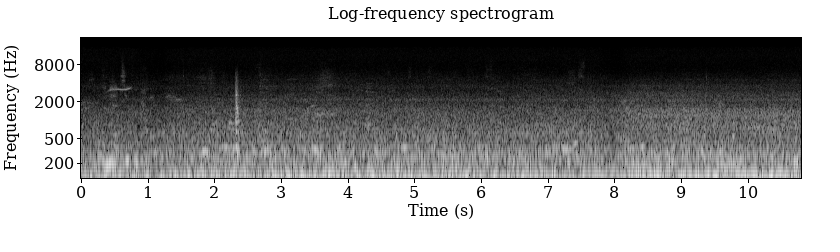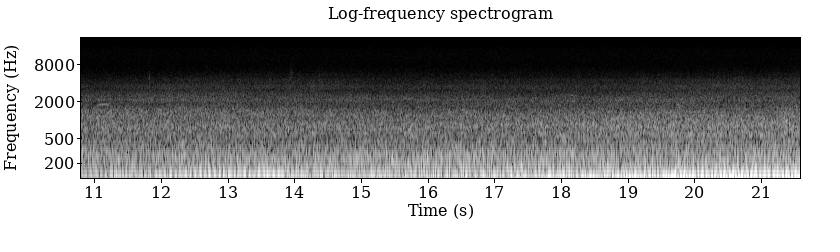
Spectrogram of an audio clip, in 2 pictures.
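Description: A large ship's engine rumbles low and steady, growing louder as it nears.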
